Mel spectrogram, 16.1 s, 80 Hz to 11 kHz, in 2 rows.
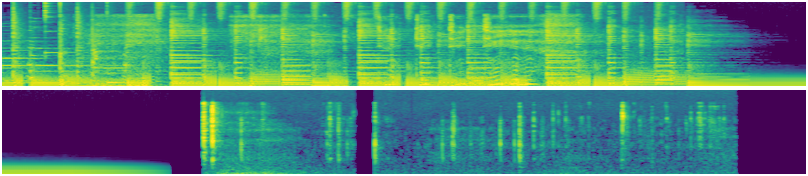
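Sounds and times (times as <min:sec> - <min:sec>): guitar background music: 0:00.0 - 0:08.3.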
